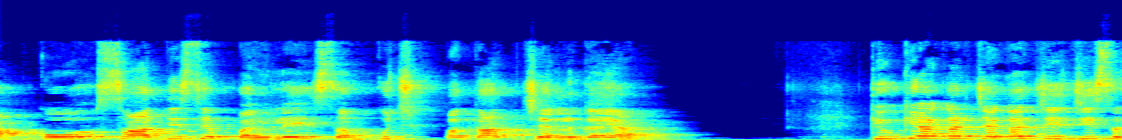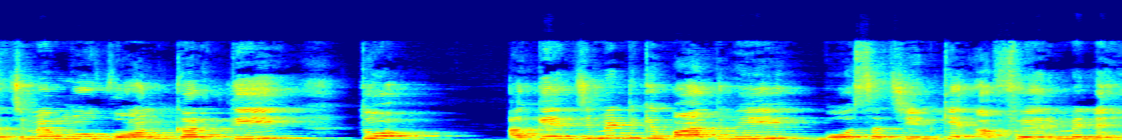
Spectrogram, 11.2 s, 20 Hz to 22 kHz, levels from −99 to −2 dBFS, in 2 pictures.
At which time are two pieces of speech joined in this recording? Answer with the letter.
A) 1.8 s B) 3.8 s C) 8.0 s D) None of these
D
